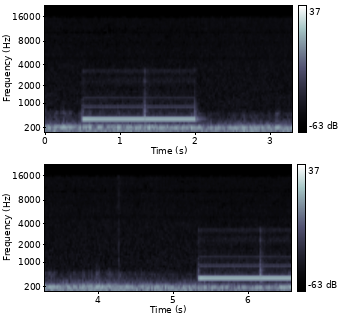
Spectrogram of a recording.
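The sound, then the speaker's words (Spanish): Telephone ringback tone after dialing a number: two steady buzzing tone bursts, each about one and a half seconds long, separated by a long pause over a constant low rumble. “Marqué a su número y pronto escuché el tono demarcado.”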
